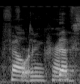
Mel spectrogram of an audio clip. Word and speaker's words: Feldenkrais: who is very familiar with, you have to pronounce the name of this. Feldenkrais.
